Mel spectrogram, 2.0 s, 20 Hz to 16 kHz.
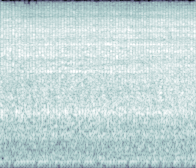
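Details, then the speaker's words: Fiat Panda 4x4 Sisley petrol, fuel injected: steady idle with a slightly uneven low beat and small stumbles, running very rich, fuel pressure near 20 psi where about 10 psi is expected; rough idle from excessive fuel pressure. "so as you can see is running pretty damn rich right"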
